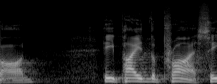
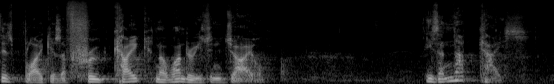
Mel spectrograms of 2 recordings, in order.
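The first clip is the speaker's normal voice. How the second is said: put-on mumble, much lower and quieter; 5 semitones lower, 6 dB quieter than usual. Retelling reading about a jailed man, retelling own under-breath mumbling. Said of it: "I was mumbling under my breath".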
